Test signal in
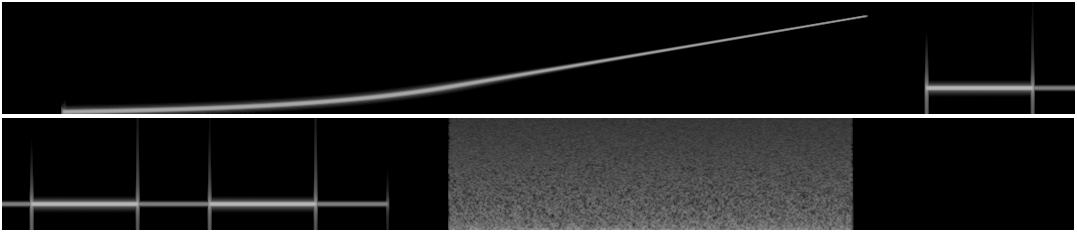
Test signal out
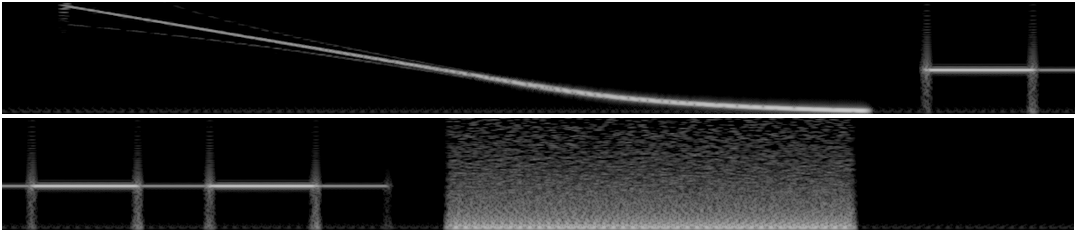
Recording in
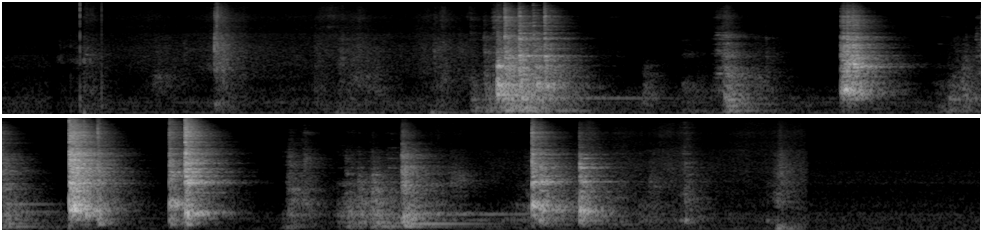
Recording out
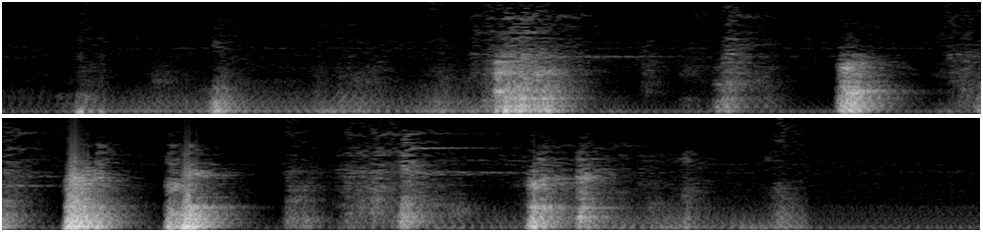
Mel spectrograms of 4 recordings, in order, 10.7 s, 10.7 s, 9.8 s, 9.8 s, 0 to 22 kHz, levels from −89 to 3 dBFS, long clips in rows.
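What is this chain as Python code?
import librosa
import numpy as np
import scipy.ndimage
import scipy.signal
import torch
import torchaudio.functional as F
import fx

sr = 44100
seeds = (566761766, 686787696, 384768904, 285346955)

y = fx.octave_mirror(x, sr, pivot_hz=1300.0)
y = np.clip(10.0 ** (11.5 / 20.0) * y, -1.0, 1.0) / 10.0 ** (11.5 / 20.0)
y = y * 10.0 ** (3.0 / 20.0)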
